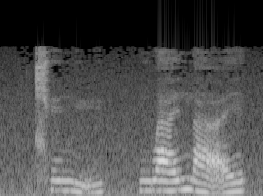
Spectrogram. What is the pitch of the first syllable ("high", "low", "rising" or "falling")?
high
